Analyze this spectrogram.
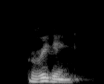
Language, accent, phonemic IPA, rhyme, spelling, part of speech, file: English, Southern England, /ˈɹɪɡɪŋ/, -ɪɡɪŋ, rigging, noun / verb, LL-Q1860 (eng)-rigging.wav
- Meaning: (noun) Dress; tackle; especially (nautical), the ropes, chains, etc., that support the masts and spars of a sailing vessel, and serve as purchases for adjusting the sails, etc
